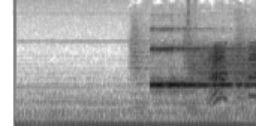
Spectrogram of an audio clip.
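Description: Sonar-style electronic intro sound effect: a low hum, then about a second in a steady high tone sets in with short electronic chirps gliding over it.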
